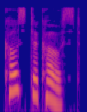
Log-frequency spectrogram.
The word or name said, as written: coast-to-coast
